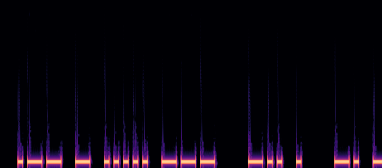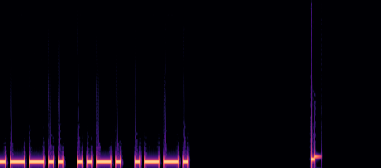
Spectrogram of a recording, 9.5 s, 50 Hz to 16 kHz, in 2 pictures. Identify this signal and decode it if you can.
Morse code, heard as a keyed tone, about 21 wpm, 700 Hz. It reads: WT5O DE N8FP
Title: USA Callsign DE Callsign - 4 Characters - 20wpm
